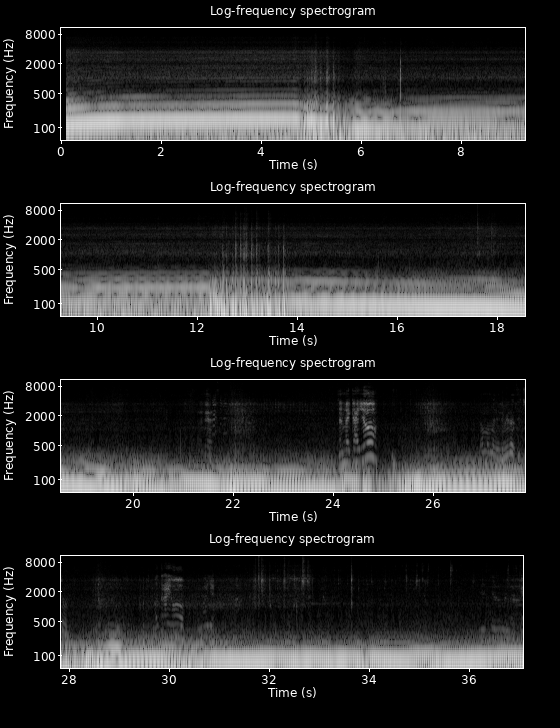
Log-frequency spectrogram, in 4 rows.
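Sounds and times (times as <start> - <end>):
car engine at track speed: 0.1 - 37.0
gear change clatter: 12.3 - 13.9, 31.0 - 37.0.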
